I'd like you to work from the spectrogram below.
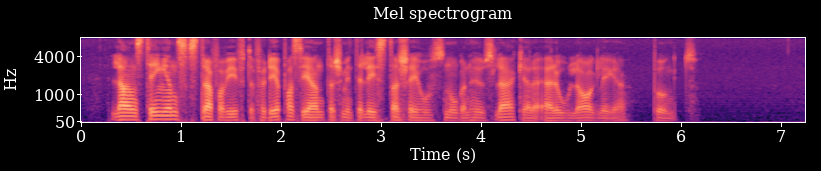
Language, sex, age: Swedish, male, 31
